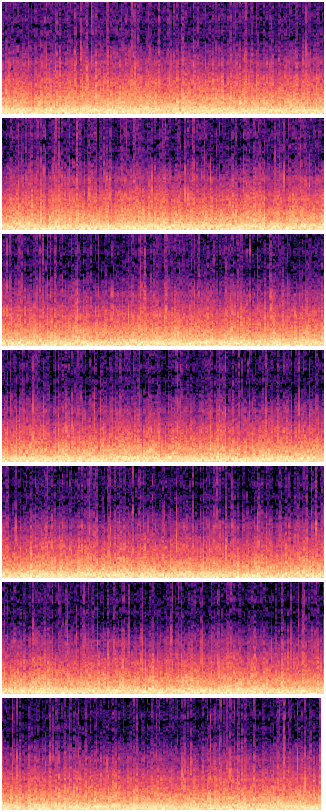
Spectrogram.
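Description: Steady rushing road and wind noise of a car travelling at highway speed, heard from inside the car, with no change in level throughout.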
